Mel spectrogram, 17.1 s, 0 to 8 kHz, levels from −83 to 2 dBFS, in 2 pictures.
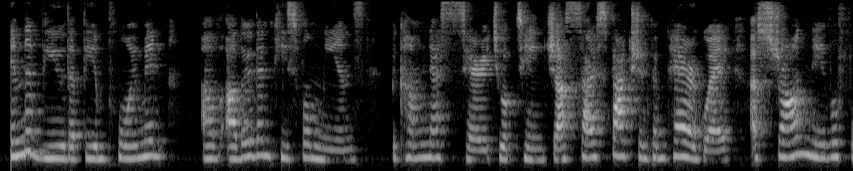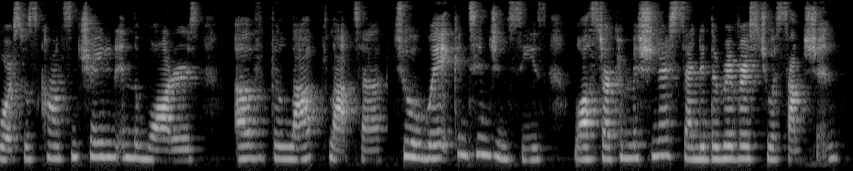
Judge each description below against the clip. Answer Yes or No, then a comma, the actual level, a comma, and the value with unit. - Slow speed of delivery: No, average, 155 wpm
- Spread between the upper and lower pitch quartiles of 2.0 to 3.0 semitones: Yes, narrow, 2.6 semitones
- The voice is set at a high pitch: Yes, high, 225 Hz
